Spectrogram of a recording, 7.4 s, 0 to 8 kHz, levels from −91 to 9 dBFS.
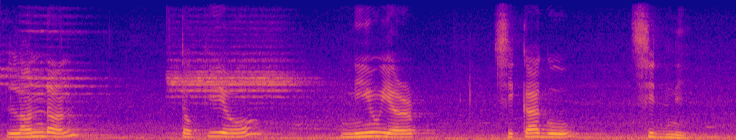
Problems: constant background noise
